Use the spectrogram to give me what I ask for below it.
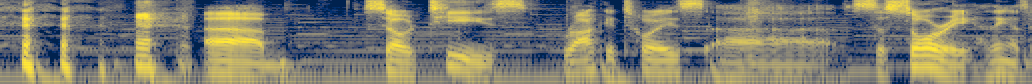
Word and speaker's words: Sasori: So tease Rocket Toys Sasori. I think that's how you say his name, right? I can't remember. Correct. Sasori or Sasori? Yeah. Sasori.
